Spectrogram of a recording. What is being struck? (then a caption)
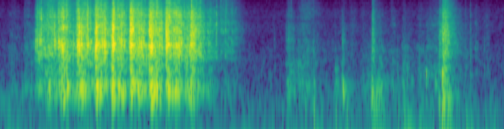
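Box containing steel paper clips. A closed box holding metal paper clips is shaken so children can guess its contents from the sound, producing a dense, bright metallic rattle for about two seconds. It is followed by a few sparse, lighter clicks and rattles as the box settles.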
